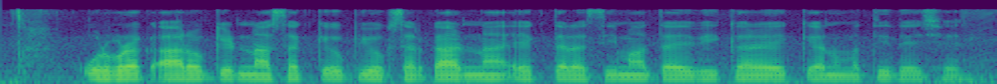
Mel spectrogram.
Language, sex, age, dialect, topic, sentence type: Maithili, male, 25-30, Angika, agriculture, statement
